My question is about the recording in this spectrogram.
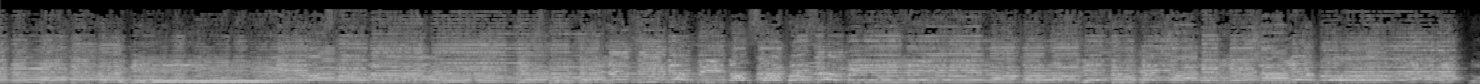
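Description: Russian garmon (button accordion) playing an instrumental passage of a folk-style song, melody over sustained chords, with no singing. The playing is loud and continuous and drops away sharply at the very end.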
